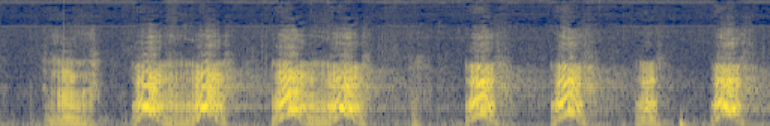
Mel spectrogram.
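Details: Dobermanns in a tug-of-war game give rapid paired barks, about one per second, each a short harmonic yelp with a growling edge, loud and close.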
